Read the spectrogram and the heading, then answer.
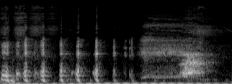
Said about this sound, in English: That's my dog being incredibly uh, incredibly loud.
